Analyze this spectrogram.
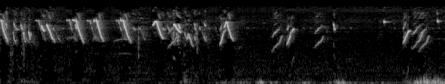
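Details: Saffron finches in Brazil: rapid run of sharp high chirps and downslurred notes, busy at first then thinning into scattered phrases, with faint low thumps near the end.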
